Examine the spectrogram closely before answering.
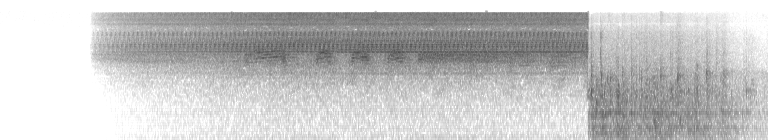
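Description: A chorus of cicadas droning in a steady high hiss that fades in after a second and a half of silence. About nine seconds in, a louder and fuller cicada buzz takes over, then fades.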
